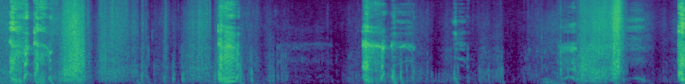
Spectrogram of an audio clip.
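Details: First coughing fit of the day, with mucus that would not come up; repeated harsh, wet, rattly coughing bursts with throat clearing.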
